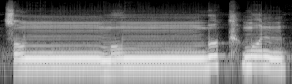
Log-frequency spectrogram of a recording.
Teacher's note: Kita dengungkan dulu pada huruf munnya, kita tahan dan kita tekan. Summum. Kemudian masuk pada huruf bu ya.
